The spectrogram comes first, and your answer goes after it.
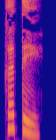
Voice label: "ಖತ", Kannada

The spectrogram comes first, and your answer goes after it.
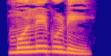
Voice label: "ಮೊಲೆಗುಡಿ", Kannada

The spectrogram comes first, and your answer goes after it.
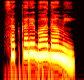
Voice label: "ಸಕ್ಕರೆಬಾದಾಮಿ", kannada

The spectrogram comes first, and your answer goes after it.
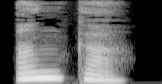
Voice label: "ಅಂಕ", Kannada

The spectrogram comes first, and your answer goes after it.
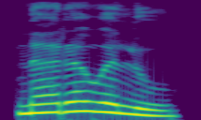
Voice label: "ನೀರುವಲೆ", Kannada

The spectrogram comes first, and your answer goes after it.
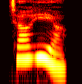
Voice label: "ಚಾಹಿಯ", Kannada

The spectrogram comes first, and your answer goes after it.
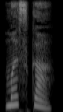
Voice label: "ಮಾಷಕ", Kannada

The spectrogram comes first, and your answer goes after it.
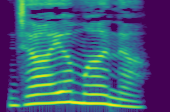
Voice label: "ಜಾಯಮಾನ", Kannada

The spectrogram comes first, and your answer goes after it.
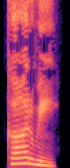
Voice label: "ಕಾರವಿ", kannada

